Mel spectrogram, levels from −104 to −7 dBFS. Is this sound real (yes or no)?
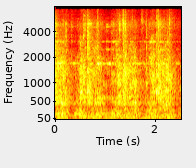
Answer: yes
